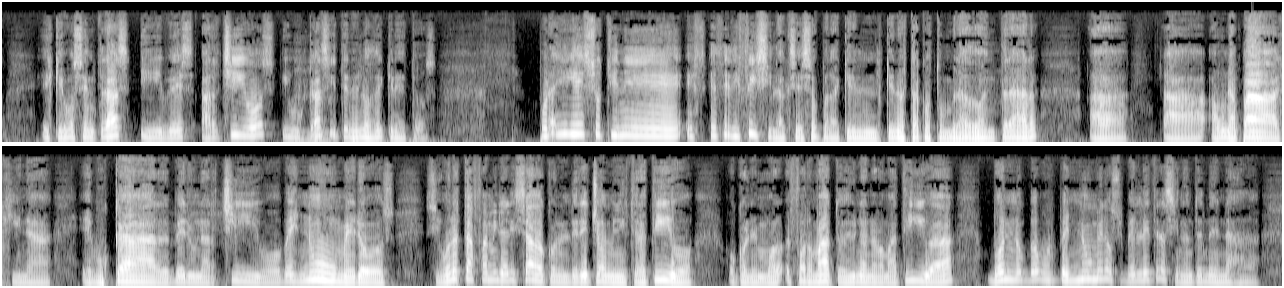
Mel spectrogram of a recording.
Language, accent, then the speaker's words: Spanish; Pinamar, Buenos Aires Province, Argentina; habemos muchos chicos nacidos y criados en Pinamar, que tenemos una identidad que está innata en nosotros, que es inherente a nuestra construcción como sujetos dentro de esta comunidad que crecimos, que es la identidad del lugar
